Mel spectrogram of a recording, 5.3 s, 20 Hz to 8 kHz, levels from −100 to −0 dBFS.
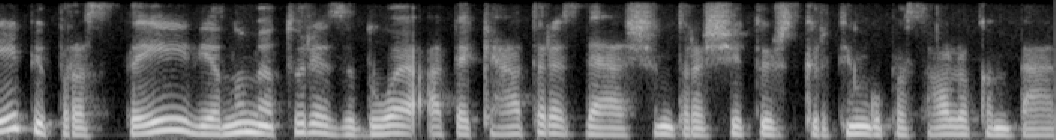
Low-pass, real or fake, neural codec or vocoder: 7.2 kHz; real; none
